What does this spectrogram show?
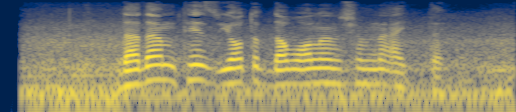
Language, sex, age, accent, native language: Uzbek, male, 19-29, Toshkent viloyati, Uzbek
